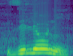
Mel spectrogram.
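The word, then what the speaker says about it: зелёный: জিলিওনি, জিলিওনির অর্থ হবে সবুজ, উচ্চারণ হবে জিলিওনি।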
